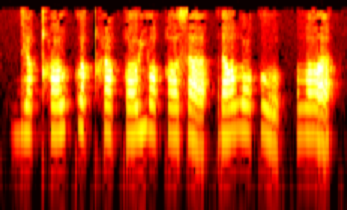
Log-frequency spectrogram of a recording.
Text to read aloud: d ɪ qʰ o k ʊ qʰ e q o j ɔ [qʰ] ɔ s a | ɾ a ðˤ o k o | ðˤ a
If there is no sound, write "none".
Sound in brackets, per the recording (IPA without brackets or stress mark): q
